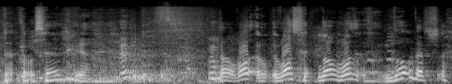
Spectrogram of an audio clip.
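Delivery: high, startled stammer of onlookers; shocked whispering neighbors. Retold or imitated. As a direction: play the gawking neighbors, caught off guard. Acting out neighbors' shocked faces.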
